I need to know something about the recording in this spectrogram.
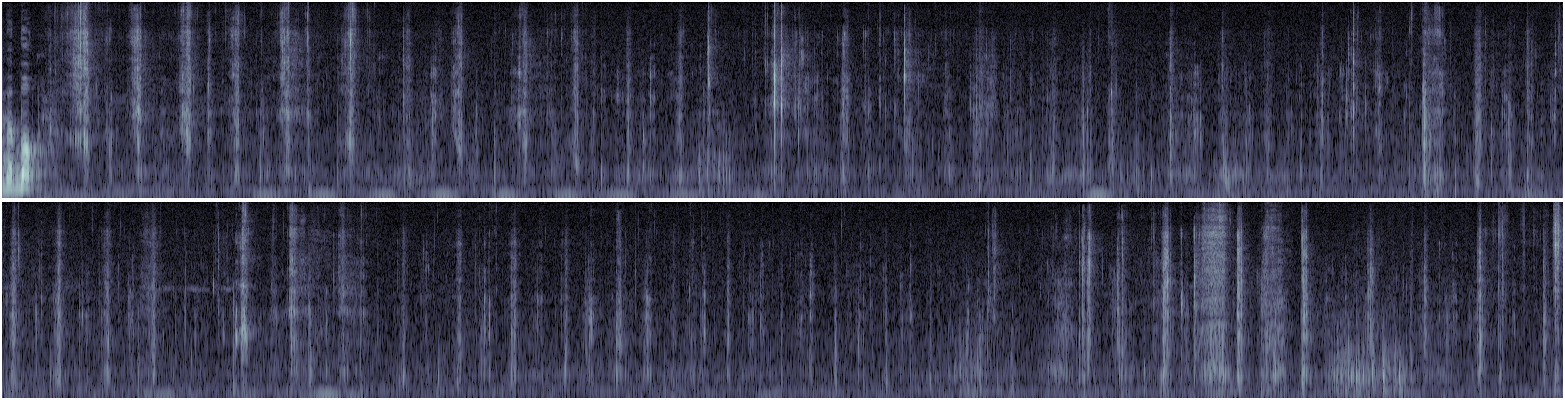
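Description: A person chewing and crunching raw leafy greens and spicy papaya salad: a stream of small sharp crunches and wet mouth clicks, growing busier near the end.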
